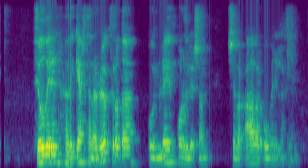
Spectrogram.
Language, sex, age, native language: Icelandic, male, 30-39, Icelandic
